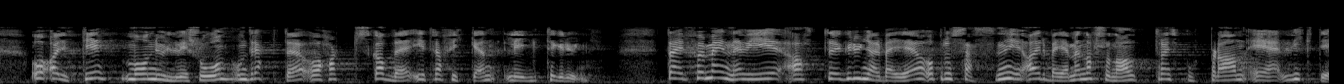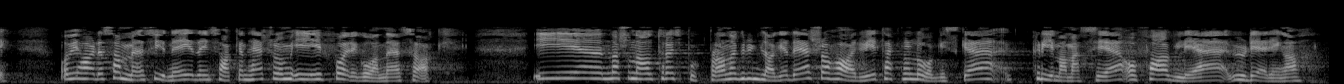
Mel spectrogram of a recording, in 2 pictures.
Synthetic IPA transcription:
ʔɔʔɑlt̪ɪmɔnʉlʋɪʂuːnʊmd̪ɾɛpt̪əʔɔhɑʈskɑd̪ːəʔɪt̪ʰɾɑfɪkːənlɪɡːt̪ʰɪlɡɾʉ̰ɲː | d̪̥æɾfɔɾmæɪnəɾʋɪɑt̪ɡɾʉɲːɑɾbæɪəɔpʰɾʊsɛsːn̩ɪʔɑɾbæɪəmɛnɑʂʊnɑːlt̪ʰːɾɑnspʊʈ̚pʰlɑːnɛʋɪkt̪ɪʔɔʋɪɦɑɖɛsɑmːəsyːnəɪd̪ɛnsɑːkənɦæːʂɔmɪfoːɾəɡoːənəsɑ̰ːk | ʔɪnɑʂʊnɑːlt̪ʰːɾɑnspɔʈ̚ːpʰlɑːnɔɡɾʉnlɑːɡəd̪ɛːʂɔɦɑɾʋɪt̪ʰɛknʊloːɡɪskəkʰliːmɑmɛsɪəʔɔfɑːɡlɪəʋʉɖeːɾɪŋɑ

